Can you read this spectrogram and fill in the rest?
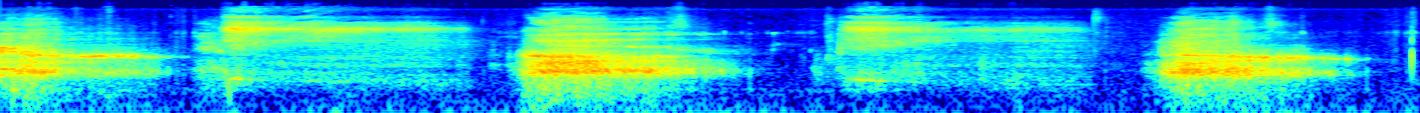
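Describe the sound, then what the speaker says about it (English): Slow, deep breaths during a wrist-stretching exercise: loud, close inhales and exhales alternate in about four long, airy phases with short pauses between, heard alone without speech. "Breathe in as you come back, exhale forward."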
